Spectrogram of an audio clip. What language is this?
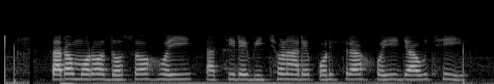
Odia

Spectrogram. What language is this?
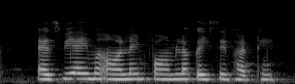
Chhattisgarhi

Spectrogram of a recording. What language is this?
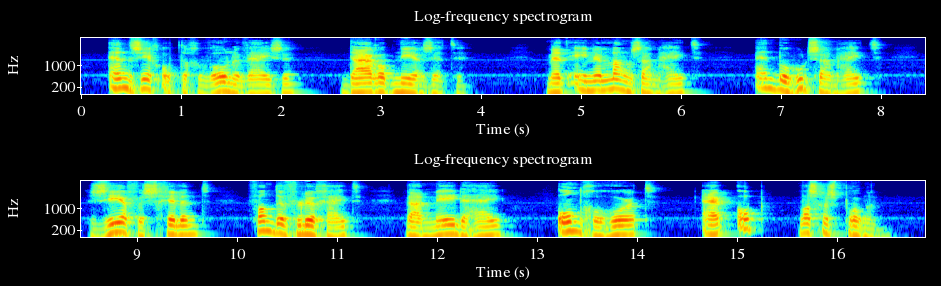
Dutch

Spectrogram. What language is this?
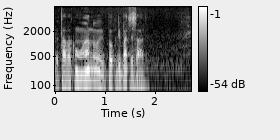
Portuguese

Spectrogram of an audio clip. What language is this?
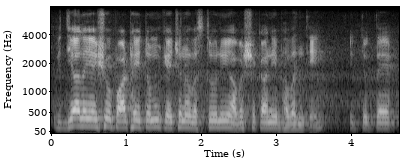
Sanskrit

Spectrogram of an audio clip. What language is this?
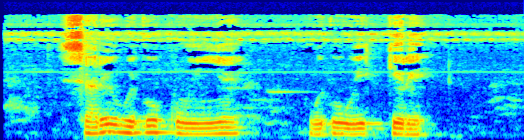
Baatonum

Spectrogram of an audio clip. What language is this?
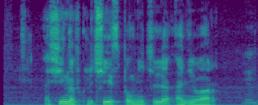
Russian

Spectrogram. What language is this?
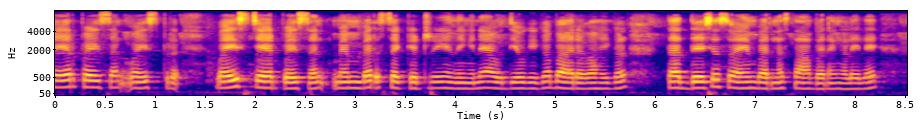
Malayalam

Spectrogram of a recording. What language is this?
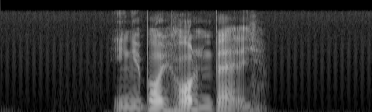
Swedish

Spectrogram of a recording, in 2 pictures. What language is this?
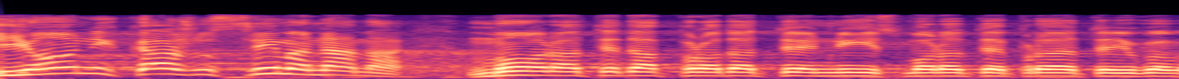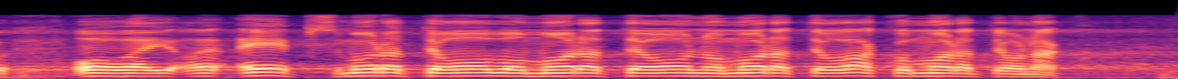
Serbian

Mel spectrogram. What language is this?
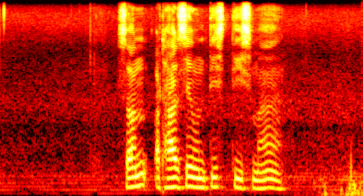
Nepali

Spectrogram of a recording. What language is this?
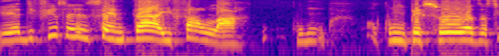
Portuguese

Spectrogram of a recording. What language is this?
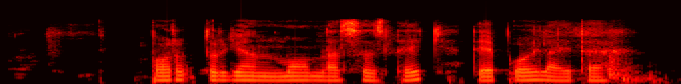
Uzbek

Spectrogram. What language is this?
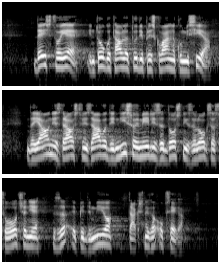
Slovenian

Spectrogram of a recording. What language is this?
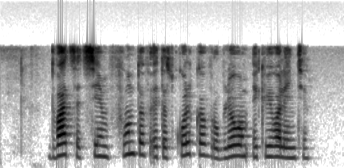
Russian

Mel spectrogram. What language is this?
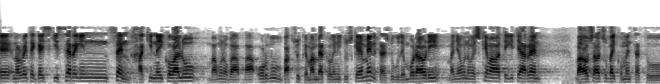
Basque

